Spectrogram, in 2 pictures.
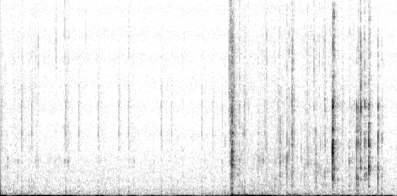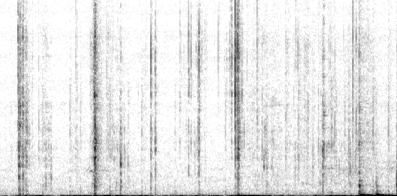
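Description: A solid, translucent, dry yellow glycerin soap bar is held in the hand and carved with a metal blade that shaves off small crunchy cubes. Quiet, dry, crisp crackles and sharp bright snaps come in an irregular run over soft scraping and a low rumble, each one dying away almost instantly.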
